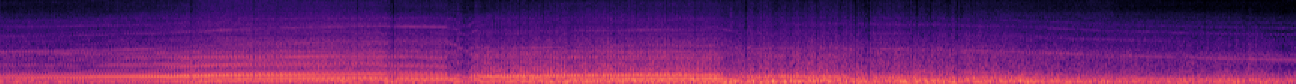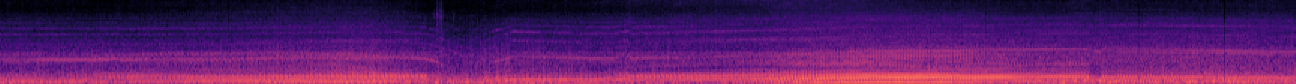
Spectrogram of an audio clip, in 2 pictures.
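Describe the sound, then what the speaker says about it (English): A big motorcycle engine revs loudly while riding the Deals Gap road, its pitch rising and falling through repeated throttle swells and gear changes, continuous and close with no talk. "This is a big bike."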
